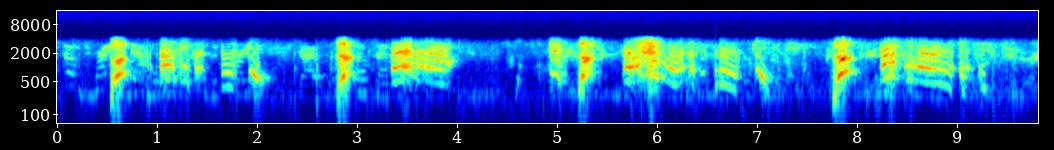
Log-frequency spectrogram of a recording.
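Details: 6-month-old baby laughing hysterically while having hiccups: short, abrupt catches recur every second or two between bursts of laughter and squeals.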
